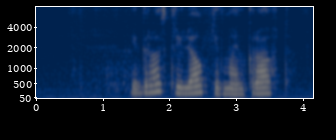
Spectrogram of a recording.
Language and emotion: Russian, sad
